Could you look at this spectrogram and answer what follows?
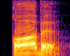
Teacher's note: এই বা টা কলকলার হরফ ধাক্কা দিয়ে পড়তে হবে কলকলার হরফ পাঁচটি কফ ত বা জিম দাল এই পাঁচ হরফে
